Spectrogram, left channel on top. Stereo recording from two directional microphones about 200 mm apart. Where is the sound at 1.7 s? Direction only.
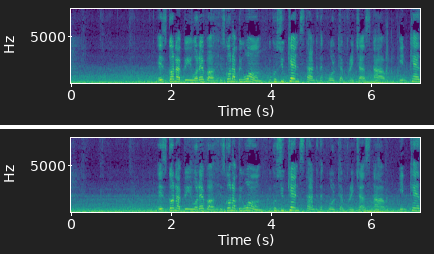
15° right (ahead or behind).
